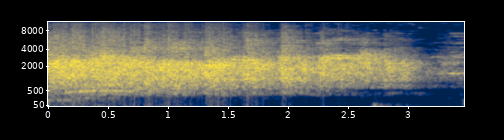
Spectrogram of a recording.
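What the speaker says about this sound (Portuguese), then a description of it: "Dê um aplauso ao Todo-Poderoso." A church congregation applauds during a sermon, loud sustained clapping from many hands close by that holds steady for about three seconds, then thins and fades away.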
